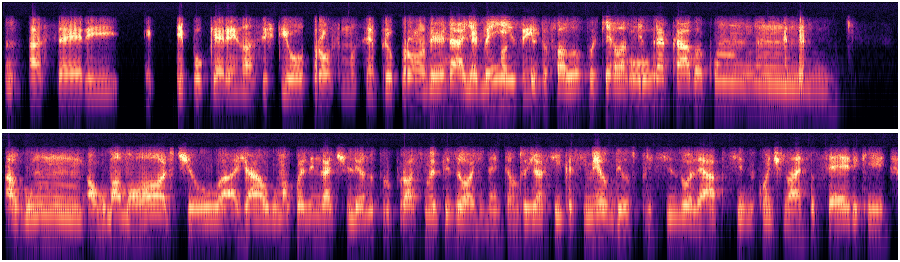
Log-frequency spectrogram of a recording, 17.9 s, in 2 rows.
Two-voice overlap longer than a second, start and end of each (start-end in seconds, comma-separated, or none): 4.1-5.4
